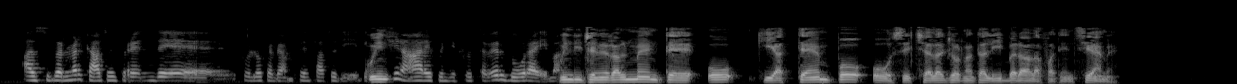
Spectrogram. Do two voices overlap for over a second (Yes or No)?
No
